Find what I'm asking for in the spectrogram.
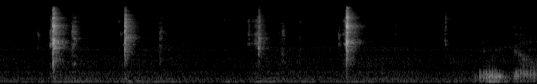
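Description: Branch cutters snip through the tip of a handmade wooden wand, giving four sharp, close cuts spaced about a second apart, followed by a brief soft rustle.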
